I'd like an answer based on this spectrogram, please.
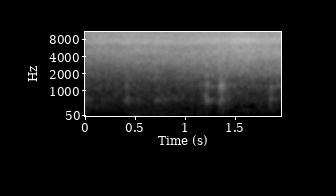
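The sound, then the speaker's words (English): Tomatoes fry in a hot pan with a loud, steady sizzling hiss that does not let up, along with faint scraping as they are stirred. “I'm throwing in the tomatoes.”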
